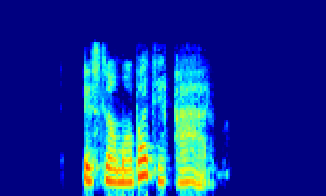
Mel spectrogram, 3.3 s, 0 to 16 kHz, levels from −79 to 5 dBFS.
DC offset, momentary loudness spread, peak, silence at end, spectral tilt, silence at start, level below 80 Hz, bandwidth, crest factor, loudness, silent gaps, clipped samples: under 0.1%; 10 LU; -2 dBFS; 1.15 s; -6.5 dB/octave; 0.85 s; -60 dBFS; 8 kHz; 18 dB; -18 LUFS; none; under 0.1%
